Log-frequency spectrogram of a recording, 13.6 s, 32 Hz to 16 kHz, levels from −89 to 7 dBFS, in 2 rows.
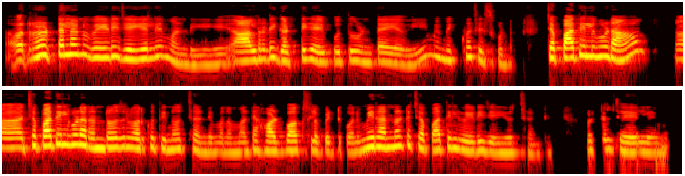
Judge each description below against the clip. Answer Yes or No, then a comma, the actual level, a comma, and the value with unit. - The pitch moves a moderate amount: No, wide, 6.1 semitones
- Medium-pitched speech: No, high, 215 Hz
